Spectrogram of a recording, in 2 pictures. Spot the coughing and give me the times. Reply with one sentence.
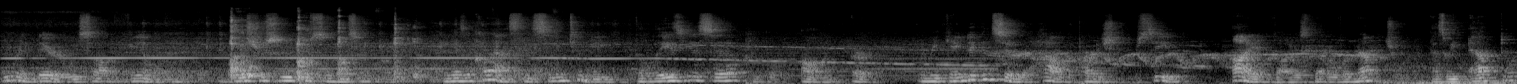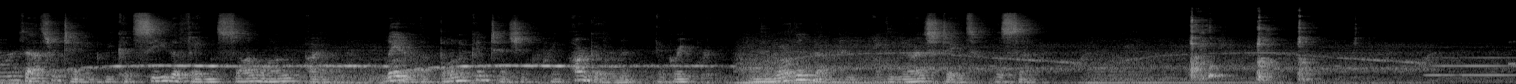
You can hear the coughing from 2.2 to 4.2 s and from 27.1 to 28.8 s.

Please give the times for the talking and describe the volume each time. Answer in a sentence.
You can hear the talking from 0.0 to 25.6 s, at a steady volume.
